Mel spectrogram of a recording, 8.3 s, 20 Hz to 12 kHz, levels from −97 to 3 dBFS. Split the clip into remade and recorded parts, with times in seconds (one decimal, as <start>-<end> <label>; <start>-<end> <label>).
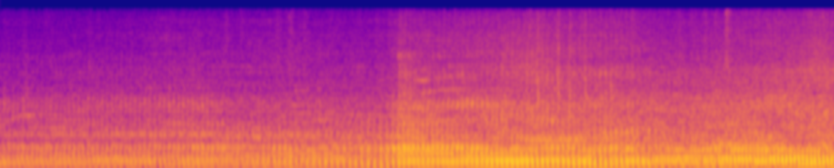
0.0-8.3 recorded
